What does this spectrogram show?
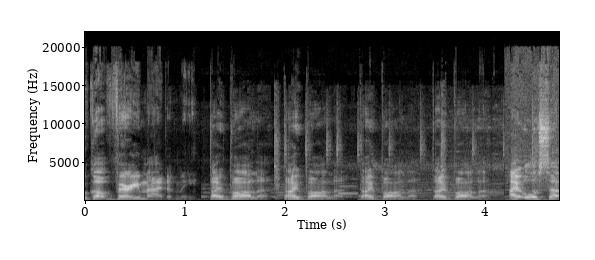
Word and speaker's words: Dybala: However, when I tested this in FC24, I said the player's name wrong and a lot of people got very mad at me. Dybala, Dybala, Dybala, Dybala.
